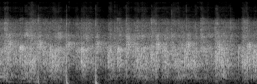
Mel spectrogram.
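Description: Audience applause breaks out at a direct selling company's compensation plan presentation in India, a dense, steady wash of many clapping hands that holds at full strength throughout.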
